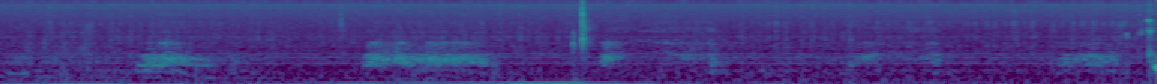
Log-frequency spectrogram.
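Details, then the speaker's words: Sleeping dog, finally settled, snoring with funny breathing; snoring. "can hear some funny breathing. My dog's snoring. She's finally settled and she's now asleep, so."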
